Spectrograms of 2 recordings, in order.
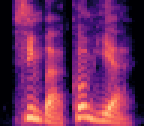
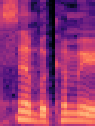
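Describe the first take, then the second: First: It is said in an African accent. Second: It is said in his normal accent.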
